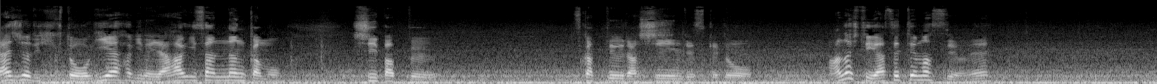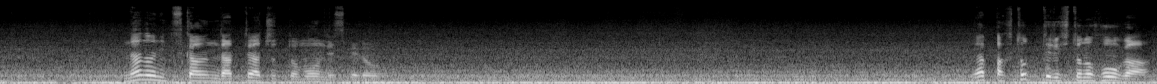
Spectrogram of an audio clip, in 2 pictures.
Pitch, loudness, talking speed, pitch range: 80 Hz, -16 LUFS, 205 characters per minute, 75-90 Hz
